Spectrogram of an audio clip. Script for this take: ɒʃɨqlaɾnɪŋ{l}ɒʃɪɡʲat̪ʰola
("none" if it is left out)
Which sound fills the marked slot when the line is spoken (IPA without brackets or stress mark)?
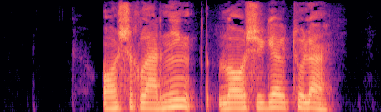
l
